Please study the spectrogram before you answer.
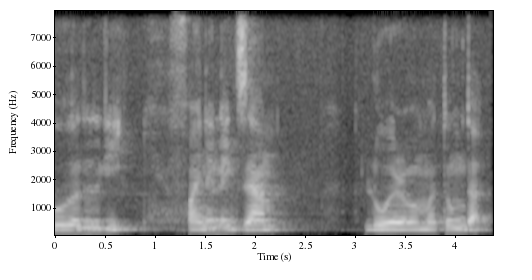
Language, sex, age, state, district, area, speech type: Manipuri, male, 30-45, Manipur, Thoubal, rural, spontaneous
